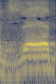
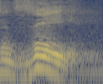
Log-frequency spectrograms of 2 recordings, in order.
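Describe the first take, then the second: First: The letter is said the Canadian way, 'zed'. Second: The letter is said the American way, 'zee'.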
